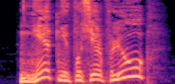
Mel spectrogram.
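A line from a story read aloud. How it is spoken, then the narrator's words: Unrestrained bark. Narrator (Russian): не сдержавшись, рявкнул я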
